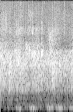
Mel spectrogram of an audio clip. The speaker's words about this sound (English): And I'd love for you guys to give a huge applause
